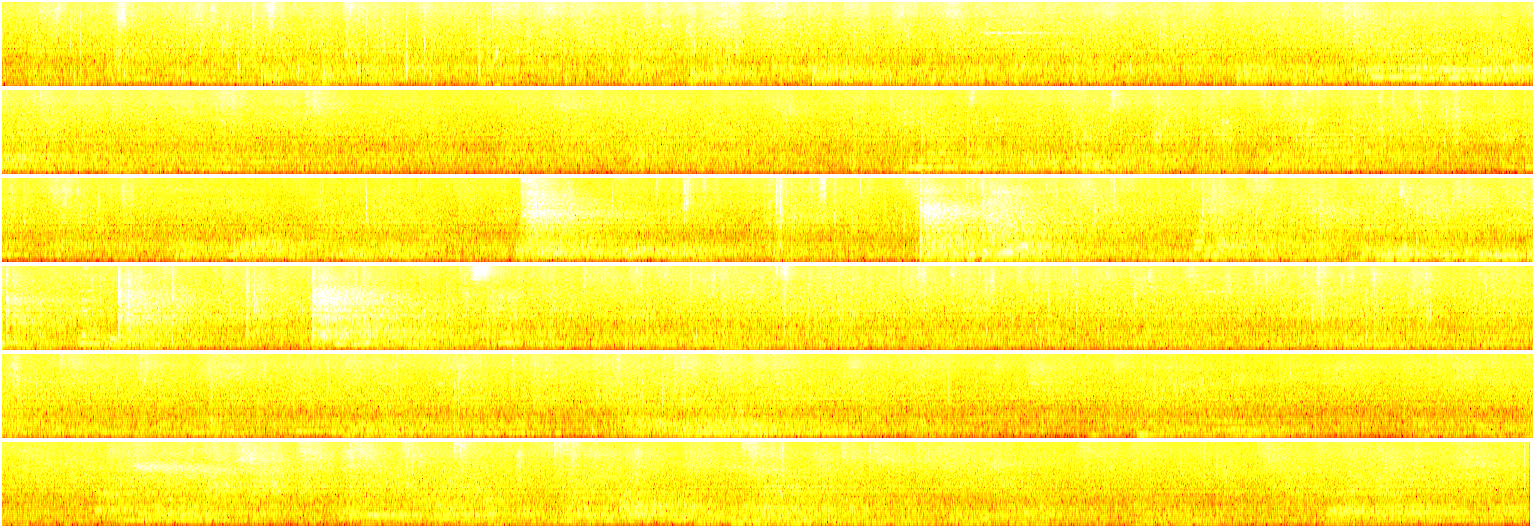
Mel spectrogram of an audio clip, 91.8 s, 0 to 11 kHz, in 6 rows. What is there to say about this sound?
steps and soft voices in reverberant, half-empty large hall at Santa Maria de la Alhambra church, Granada, Spain. Shure WL183 into Olympus LS10 recorder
